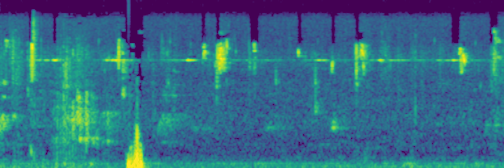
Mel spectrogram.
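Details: Cough in a squirrel while drinking water, possibly from water going down the wrong way or a sucked-up seed: a single short, sharp cough with birds chirping in the background.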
